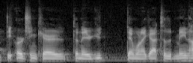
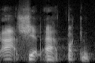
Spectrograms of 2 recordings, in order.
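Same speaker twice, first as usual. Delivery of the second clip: acted-out cursing, pitched up; pained cursing; 6 semitones higher than usual. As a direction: replay the yelps of swearing at a jab. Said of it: "and I'm, like, cursing".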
